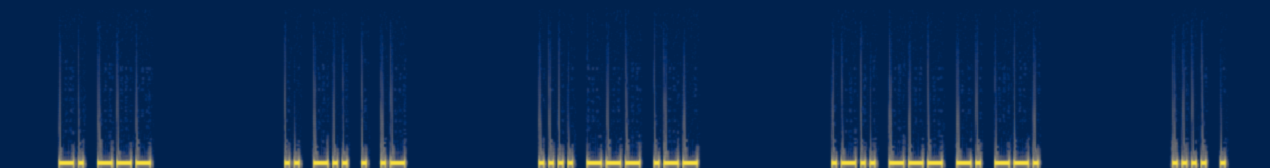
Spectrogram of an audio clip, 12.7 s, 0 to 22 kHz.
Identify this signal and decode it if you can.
Morse code, heard as a keyed tone, about 25 wpm, 700 Hz. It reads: NO IDEA HOW LONG HE
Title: 4x Word-Spacing - Sentences from Top 300 Words - 25wpm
